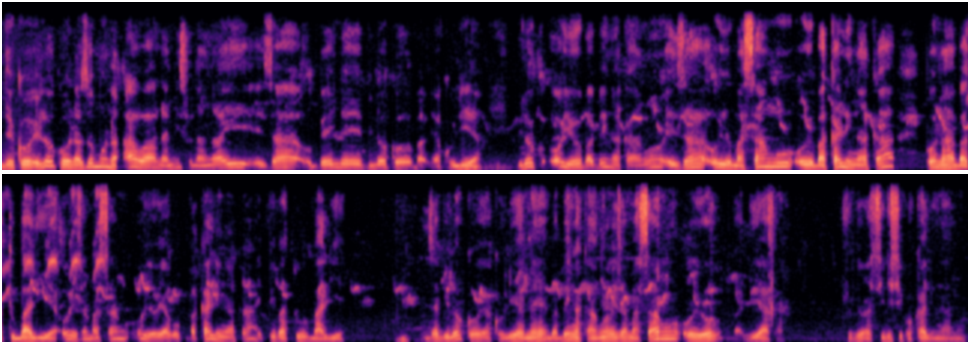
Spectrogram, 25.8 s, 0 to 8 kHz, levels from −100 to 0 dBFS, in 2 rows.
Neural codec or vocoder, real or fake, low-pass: none; real; 7.2 kHz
